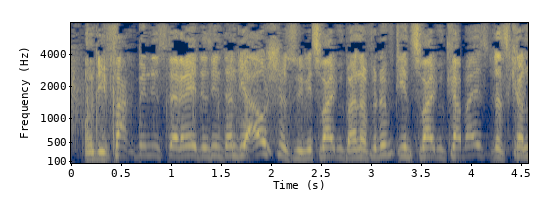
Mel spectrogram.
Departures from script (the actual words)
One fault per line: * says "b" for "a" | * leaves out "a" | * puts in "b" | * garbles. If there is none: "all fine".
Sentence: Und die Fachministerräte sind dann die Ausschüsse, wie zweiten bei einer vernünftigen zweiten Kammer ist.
all fine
